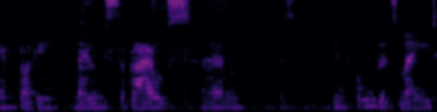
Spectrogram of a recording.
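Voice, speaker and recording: The speaker talks at a fairly quick pace with a Birmingham accent. The voice is somewhat breathy. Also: woman. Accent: Midlands English, near Birmingham. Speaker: sewing vlogger. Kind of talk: casual chat. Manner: hesitant, many fillers.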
